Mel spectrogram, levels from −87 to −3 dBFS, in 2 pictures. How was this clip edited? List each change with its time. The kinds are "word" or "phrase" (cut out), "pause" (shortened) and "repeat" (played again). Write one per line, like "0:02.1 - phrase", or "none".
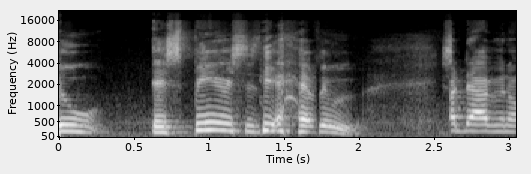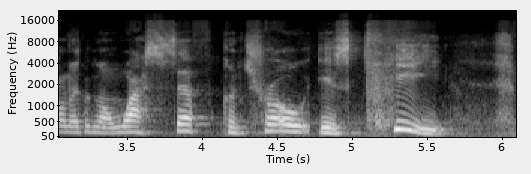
0:01.3 - word
0:01.7 - word
0:02.6 - word
0:03.2 - word
0:04.7 - word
